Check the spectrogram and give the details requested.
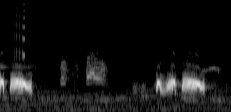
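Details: Spotted dove lure call to prompt doves to coo back. Two sets of mellow coos: a short lead note and then a sustained, slightly falling note. Faint chirps fall between the sets.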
